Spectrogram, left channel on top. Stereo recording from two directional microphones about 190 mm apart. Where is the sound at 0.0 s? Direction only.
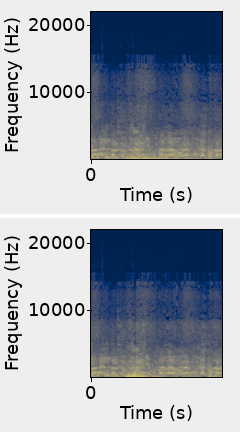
45° right (ahead or behind).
